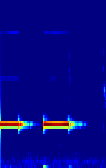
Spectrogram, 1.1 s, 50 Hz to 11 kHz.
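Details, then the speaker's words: Repeated high-pitched beeps: the low minute volume alarm of an LTV 950 home ventilator, triggered in a demonstration when minute volume drops below 1.5, meaning the child is getting less air than recently. "saying low min volume because your child is not receiving the amount of air that the Machine has seen them been receiving recently"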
